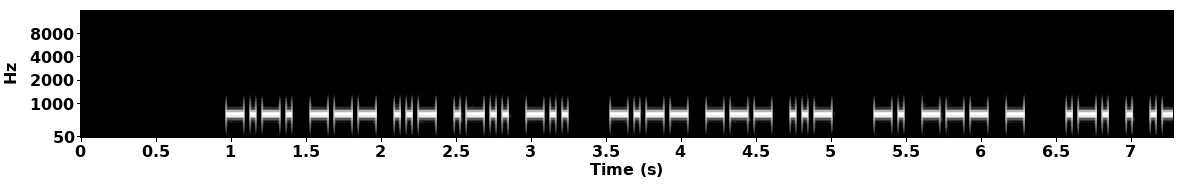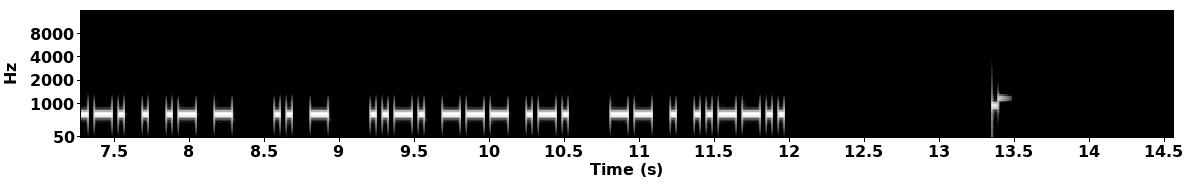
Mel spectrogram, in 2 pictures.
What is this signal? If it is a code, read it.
Morse code, heard as a keyed tone, about 32 wpm, 700 Hz. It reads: COULD YOU NOT REPEAT IT FOR ME?
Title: Sentences from Top 1600 Words 30wpm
